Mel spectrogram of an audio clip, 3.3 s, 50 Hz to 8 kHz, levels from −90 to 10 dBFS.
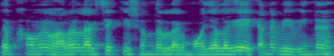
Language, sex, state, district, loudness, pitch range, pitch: Bengali, male, West Bengal, Kolkata, -17 LUFS, 155-165 Hz, 160 Hz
